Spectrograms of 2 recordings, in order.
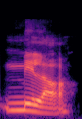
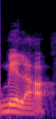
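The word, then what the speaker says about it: Mueller: by the name Paul Miller and it's spelled m-u-e-l-l-e-r so it's not spelled Miller but it was pronounced Miller um and there's actually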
